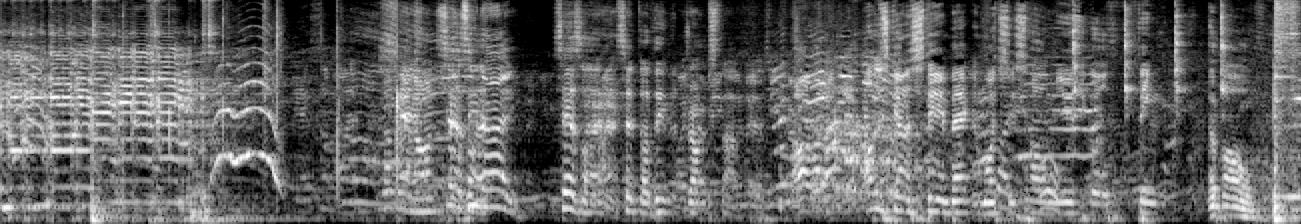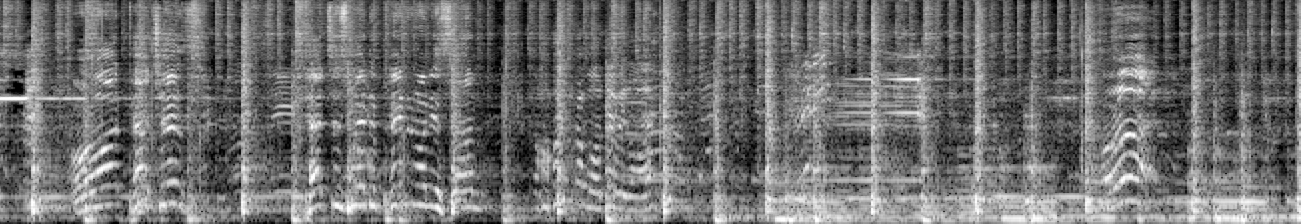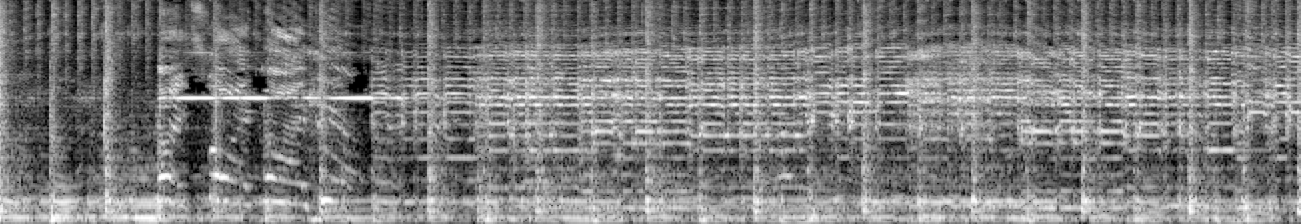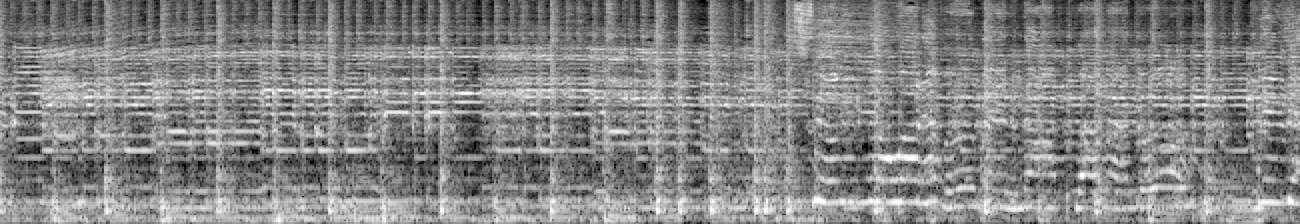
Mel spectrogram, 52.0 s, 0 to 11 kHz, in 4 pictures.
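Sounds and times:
drum kit: 0:00.0 - 0:02.6, 0:10.7 - 0:52.0
electric guitar: 0:00.0 - 0:02.8, 0:19.3 - 0:52.0.

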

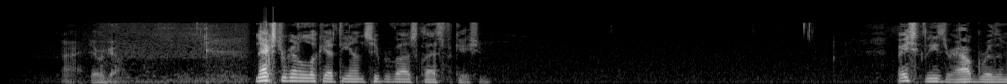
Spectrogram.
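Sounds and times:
person speaking: 0:00.6 - 0:04.9, 0:09.0 - 0:10.0.

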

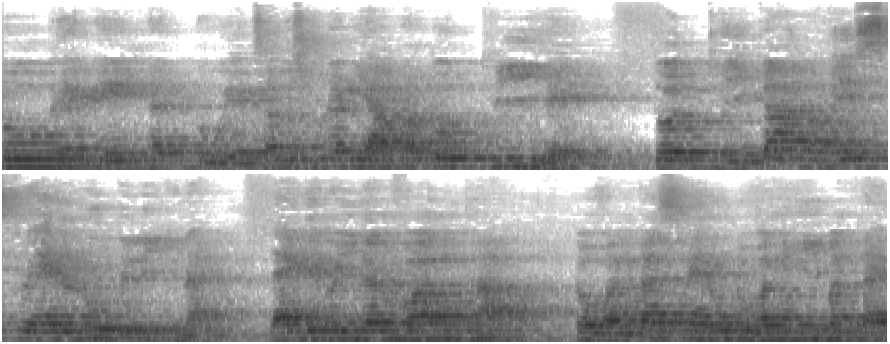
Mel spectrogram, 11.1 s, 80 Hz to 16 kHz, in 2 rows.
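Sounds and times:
man's voice with held syllables: 0:00.0 - 0:11.0.

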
